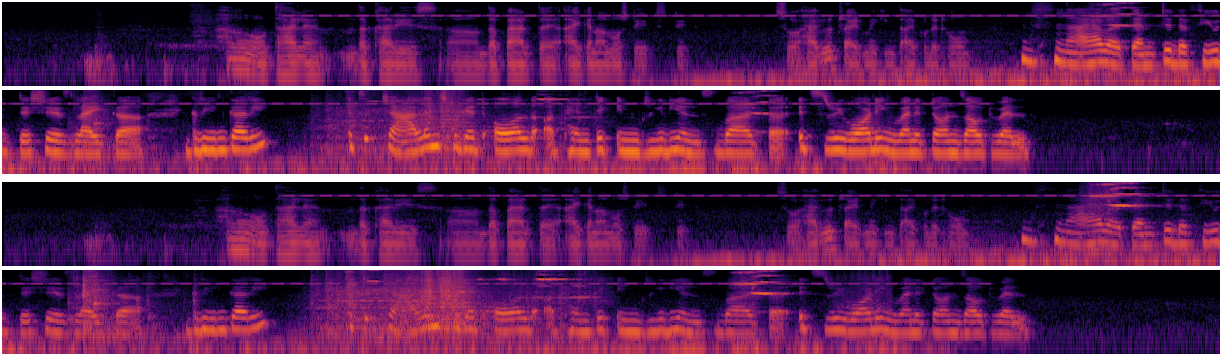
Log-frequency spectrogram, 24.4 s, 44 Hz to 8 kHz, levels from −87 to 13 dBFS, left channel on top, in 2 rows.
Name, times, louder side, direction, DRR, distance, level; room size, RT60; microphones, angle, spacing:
voice 1, 2.1-6.8 7.7-9.7, left 3 dB, 70° left, 0.9 m, -42 dB
sound 1, 2.7-22.1, left 1 dB, 20° left, 1.0 m, -51 dB
sound 2, 6.3-21.7, equal, 45° left, 4.9 m, -44 dB
voice 2, 10.2-14.8 15.6-22.5, left 8 dB, 85° left, 0.3 m, -27 dB
sound 3, 10.8-11.5 12.8-14.2 15.2-18.2 19.5-20.1 20.5-21.1, right 10 dB, 40° right, 0.4 m, -33 dB
8.2 x 5.9 x 2.4 m
head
